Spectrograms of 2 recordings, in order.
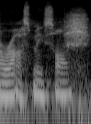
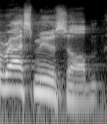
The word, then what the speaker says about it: Rasmussen: You know, You always say her name wrong. What do you mean I say her name wrong? You said Rossmusel. What is it? Rossmusel? Oh, come on. Come on. That's potato. There's not even a U in there.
